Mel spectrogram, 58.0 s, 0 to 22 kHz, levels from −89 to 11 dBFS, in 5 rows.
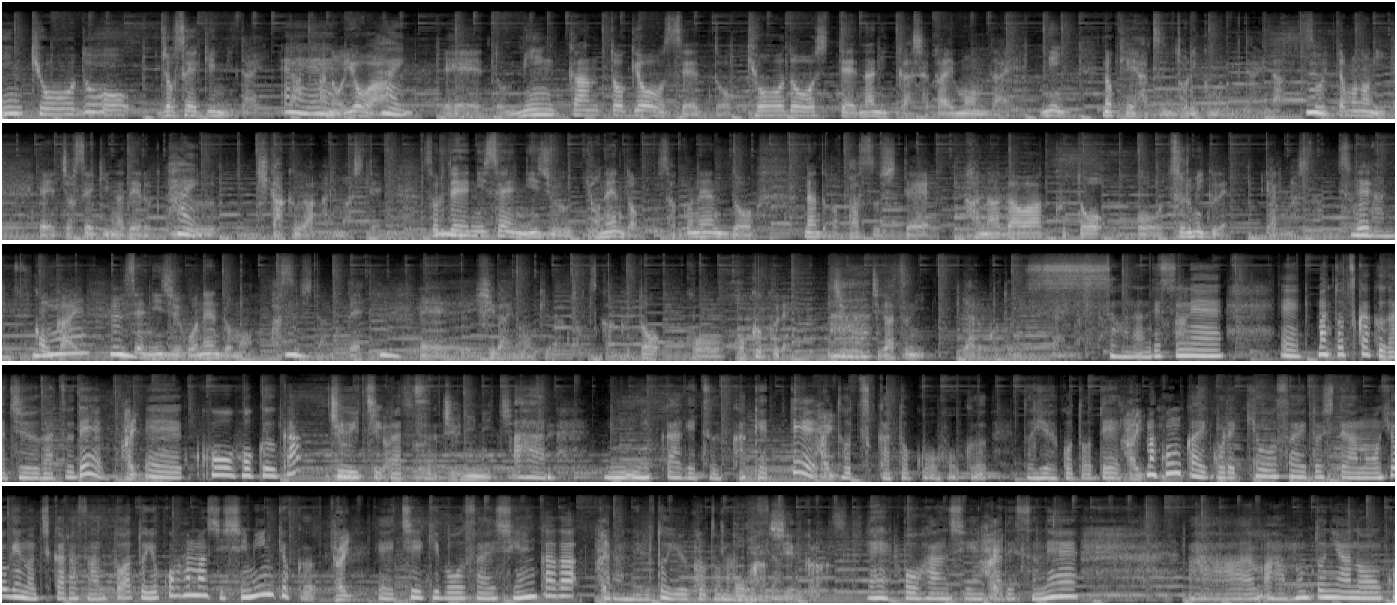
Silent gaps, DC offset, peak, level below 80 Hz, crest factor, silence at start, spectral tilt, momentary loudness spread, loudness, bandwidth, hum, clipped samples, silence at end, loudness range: none; under 0.1%; -2 dBFS; -40 dBFS; 18 dB; 0 s; -6 dB/octave; 12 LU; -22 LUFS; 15.5 kHz; none; under 0.1%; 0 s; 5 LU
